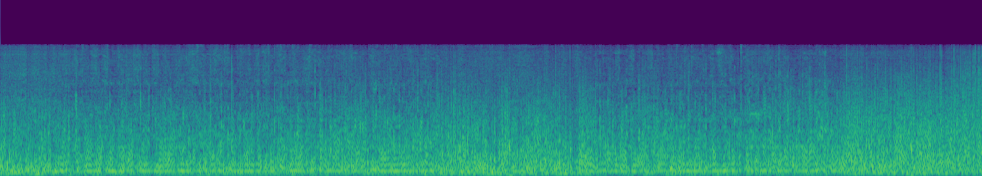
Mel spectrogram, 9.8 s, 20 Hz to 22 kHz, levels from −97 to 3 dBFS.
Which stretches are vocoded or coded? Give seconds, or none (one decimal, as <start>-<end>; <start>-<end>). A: 0.6-4.4; 5.9-8.4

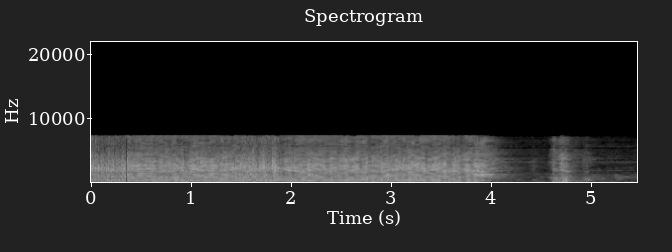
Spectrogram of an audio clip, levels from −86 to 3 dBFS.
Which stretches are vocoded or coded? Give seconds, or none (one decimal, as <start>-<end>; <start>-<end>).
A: 0.4-1.5; 1.9-5.5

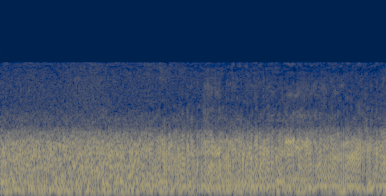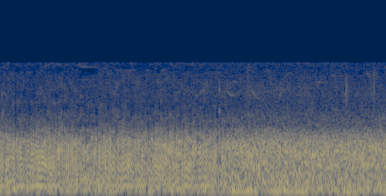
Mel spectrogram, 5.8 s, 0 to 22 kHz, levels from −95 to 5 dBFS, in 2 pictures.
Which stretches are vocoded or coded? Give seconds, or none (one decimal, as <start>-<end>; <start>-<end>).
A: 1.1-4.6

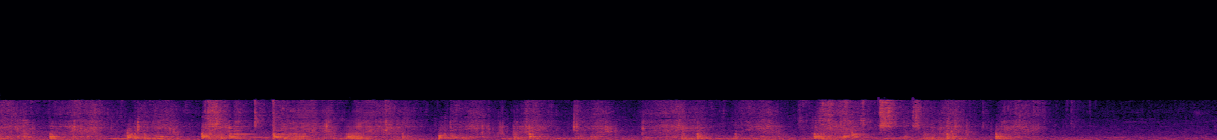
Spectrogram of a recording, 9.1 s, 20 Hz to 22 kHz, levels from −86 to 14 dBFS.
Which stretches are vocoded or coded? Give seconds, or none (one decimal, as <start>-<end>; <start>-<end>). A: 2.2-2.8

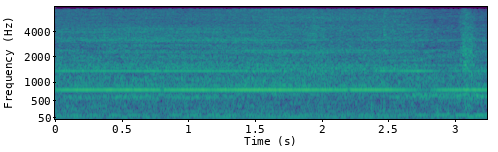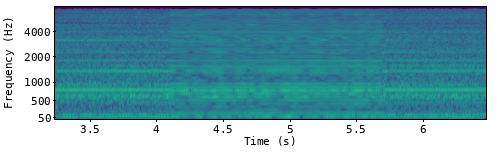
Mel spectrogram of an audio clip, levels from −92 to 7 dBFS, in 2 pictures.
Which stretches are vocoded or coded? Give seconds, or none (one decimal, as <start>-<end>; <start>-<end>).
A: 4.1-5.7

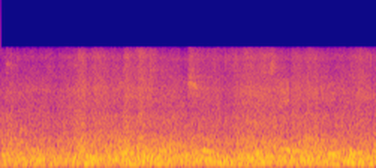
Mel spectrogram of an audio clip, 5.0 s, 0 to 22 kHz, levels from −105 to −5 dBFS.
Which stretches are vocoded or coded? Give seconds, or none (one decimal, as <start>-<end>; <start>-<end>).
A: none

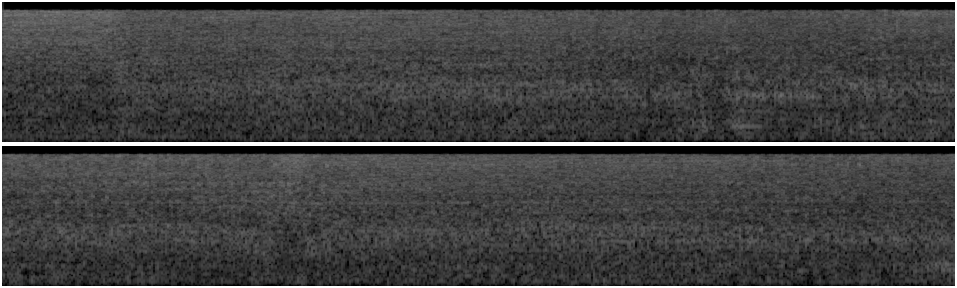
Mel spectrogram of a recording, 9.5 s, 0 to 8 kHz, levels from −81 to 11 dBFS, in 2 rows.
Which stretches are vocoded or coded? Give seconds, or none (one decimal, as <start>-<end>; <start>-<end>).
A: 2.8-6.4; 8.4-9.1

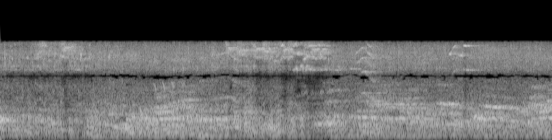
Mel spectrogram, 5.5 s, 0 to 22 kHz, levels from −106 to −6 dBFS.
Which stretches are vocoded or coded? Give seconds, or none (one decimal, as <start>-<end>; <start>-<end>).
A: 0.0-0.9; 2.4-3.3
